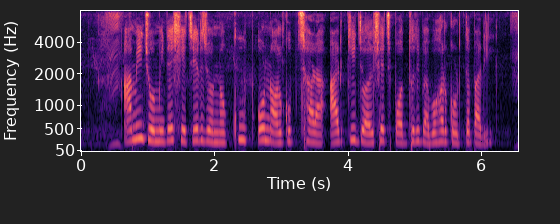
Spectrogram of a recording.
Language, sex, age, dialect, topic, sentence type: Bengali, female, 18-24, Standard Colloquial, agriculture, question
